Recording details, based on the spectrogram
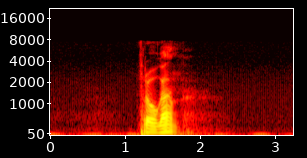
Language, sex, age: Swedish, male, 50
